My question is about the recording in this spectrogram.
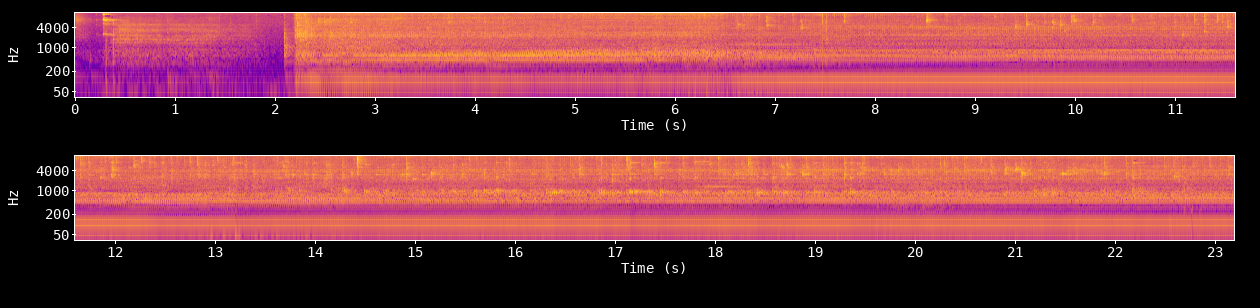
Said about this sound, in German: ihr hört die Kaffeemaschine wieder.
